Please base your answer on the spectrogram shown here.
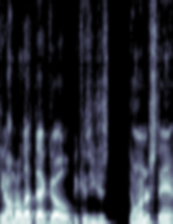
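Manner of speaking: normal talking voice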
